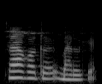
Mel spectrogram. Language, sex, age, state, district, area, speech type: Assamese, female, 18-30, Assam, Charaideo, urban, spontaneous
